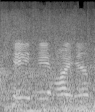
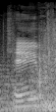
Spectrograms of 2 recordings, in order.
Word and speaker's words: Kaim: Would you just say, if it's spelled K-A-I-M, would you just say it's Kaim? Kaim? That doesn't feel natural.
